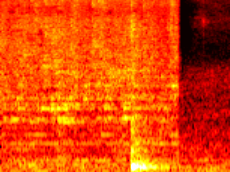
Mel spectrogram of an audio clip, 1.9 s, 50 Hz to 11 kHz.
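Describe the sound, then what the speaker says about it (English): An SPS200 toilet flush valve is flushed by pulling up the overflow, giving a rushing flow of water with a brief gurgle and thump before it cuts off abruptly. "you can just pull up the overflow and that flushes it completely"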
